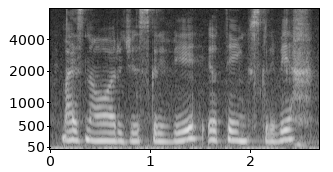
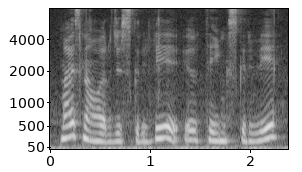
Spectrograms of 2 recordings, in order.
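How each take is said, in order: No difference in how they are said.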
